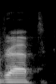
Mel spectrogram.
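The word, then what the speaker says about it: Draught: But this one's at Final Draft, or it's spelled Final Drought. It's English, an old English word for drinking.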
